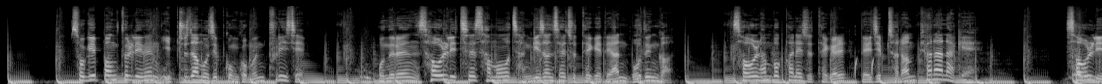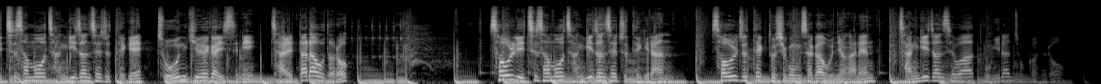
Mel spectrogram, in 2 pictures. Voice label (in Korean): 홍보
